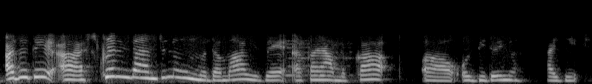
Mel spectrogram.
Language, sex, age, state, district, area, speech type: Manipuri, female, 18-30, Manipur, Senapati, urban, conversation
